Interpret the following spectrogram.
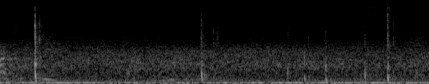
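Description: Tennis rally: a sharp racket strike on the ball a third of a second in, then fainter, more distant hits and ball bounces about two seconds in and again near the end, over a steady low rumble.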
